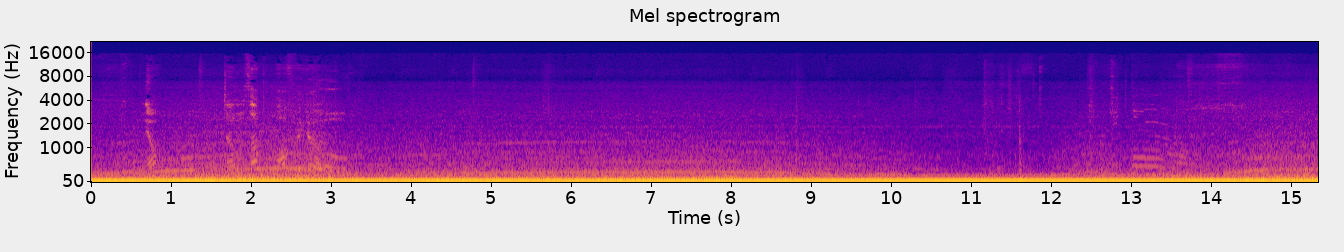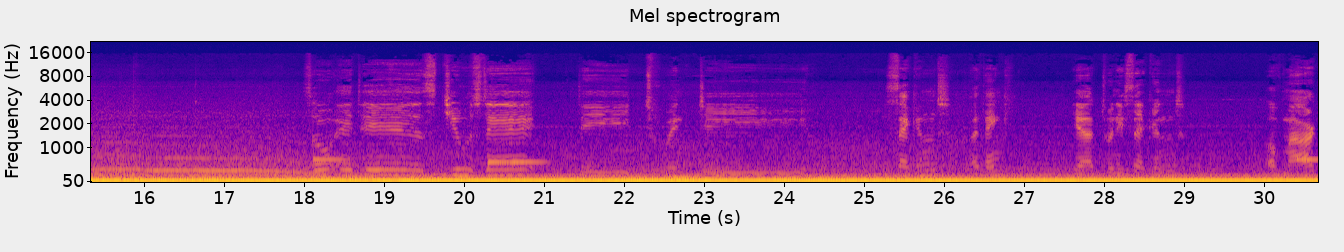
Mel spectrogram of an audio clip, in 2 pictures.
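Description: Vehicle engine heard from inside the cab while driving: a steady low drone underneath, with the engine note rising, holding and falling as the vehicle accelerates and slows. A voice comes and goes in the second half.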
